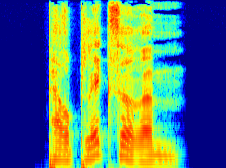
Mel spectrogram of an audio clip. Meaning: strong dative masculine/neuter singular comparative degree of perplex
- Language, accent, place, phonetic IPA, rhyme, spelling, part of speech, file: German, Germany, Berlin, [pɛʁˈplɛksəʁəm], -ɛksəʁəm, perplexerem, adjective, De-perplexerem.ogg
